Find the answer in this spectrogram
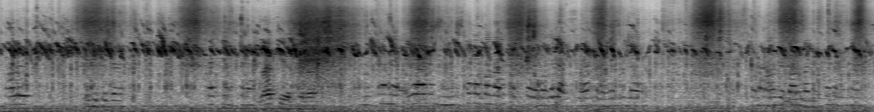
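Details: Just-born chicks thirsty for drinking water, chirping loudly in a dense, constant chorus of high, sharp peeps, many birds calling at once with rustling and low background noise.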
